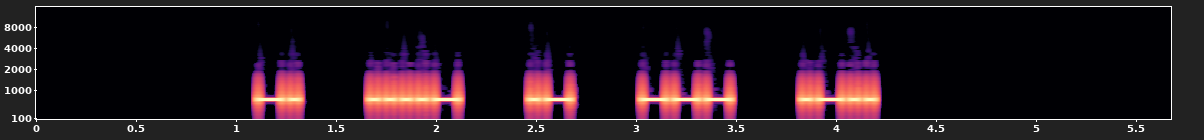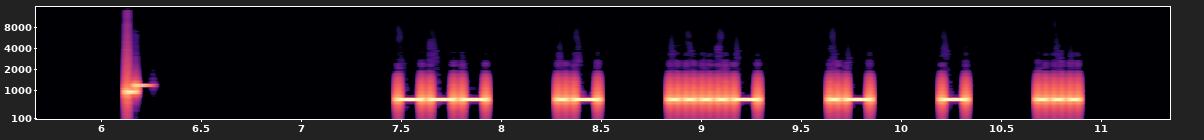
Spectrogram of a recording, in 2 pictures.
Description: Morse code, heard as a keyed tone, about 30 wpm, spaced as for 17 wpm, 700 Hz. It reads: N4AOL OA4ATS
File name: Lesson 14g - Number 2 - Call Signs 30wpm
